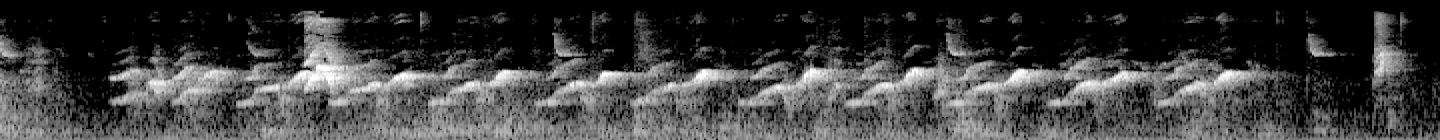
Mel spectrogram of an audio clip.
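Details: Ultramarine grosbeak (Cyanoloxia brissonii) pair caring for young, one chick having just left the nest, give a fast run of short, bright chirps, each sliding up then down, about two per second and partly overlapping.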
